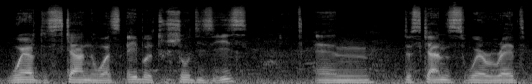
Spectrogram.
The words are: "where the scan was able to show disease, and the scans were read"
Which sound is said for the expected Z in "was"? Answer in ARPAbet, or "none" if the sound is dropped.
Z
